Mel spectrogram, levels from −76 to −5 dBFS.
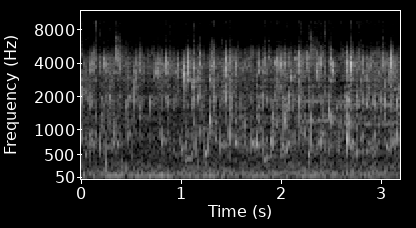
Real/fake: real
